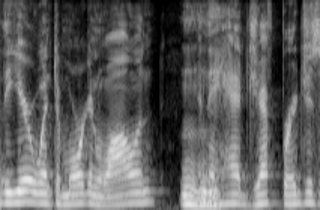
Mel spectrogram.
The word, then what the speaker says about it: Wallen: So Entertainer of the Year went to Morgan Wallen, and they had Jeff Bridges up there, and he mispronounced his name. He called him Morgan Whaling.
